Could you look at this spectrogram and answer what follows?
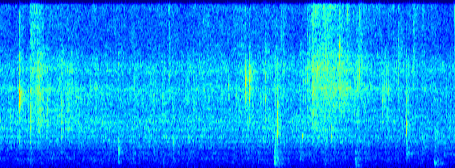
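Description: Chicken pieces for Chicken Manchurian frying in hot oil, a steady close sizzle and crackle with scattered sharper pops, no voices.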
